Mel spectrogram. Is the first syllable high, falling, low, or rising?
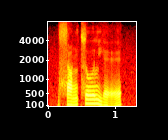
rising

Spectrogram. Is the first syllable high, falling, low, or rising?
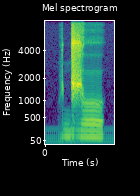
low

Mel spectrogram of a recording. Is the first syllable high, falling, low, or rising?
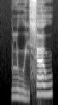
low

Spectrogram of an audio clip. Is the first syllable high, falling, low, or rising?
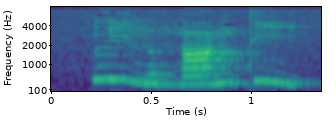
falling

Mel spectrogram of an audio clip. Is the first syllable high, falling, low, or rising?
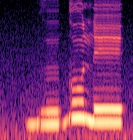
low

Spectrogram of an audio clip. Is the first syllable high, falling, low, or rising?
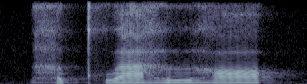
low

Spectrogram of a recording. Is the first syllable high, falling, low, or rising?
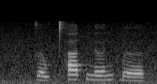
low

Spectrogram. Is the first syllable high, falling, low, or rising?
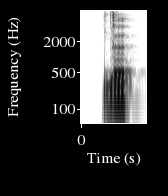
low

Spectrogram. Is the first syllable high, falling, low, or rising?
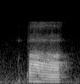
low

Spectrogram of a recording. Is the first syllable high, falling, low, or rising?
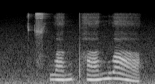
rising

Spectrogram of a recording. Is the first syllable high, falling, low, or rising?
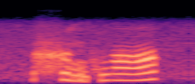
low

